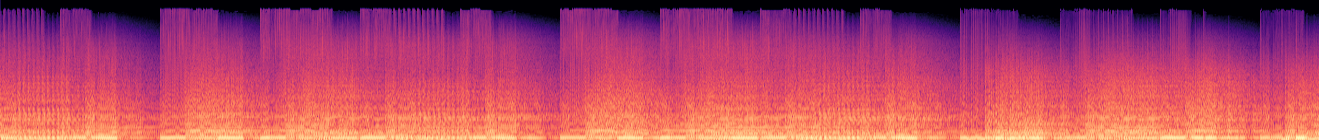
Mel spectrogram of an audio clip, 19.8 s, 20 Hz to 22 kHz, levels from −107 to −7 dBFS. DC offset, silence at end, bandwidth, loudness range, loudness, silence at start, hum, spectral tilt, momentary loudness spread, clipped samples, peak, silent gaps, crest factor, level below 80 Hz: under 0.1%; 0 s; 11.5 kHz; 2 LU; -18 LUFS; 0 s; none; -7.5 dB/octave; 6 LU; under 0.1%; -2 dBFS; none; 14 dB; -26 dBFS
